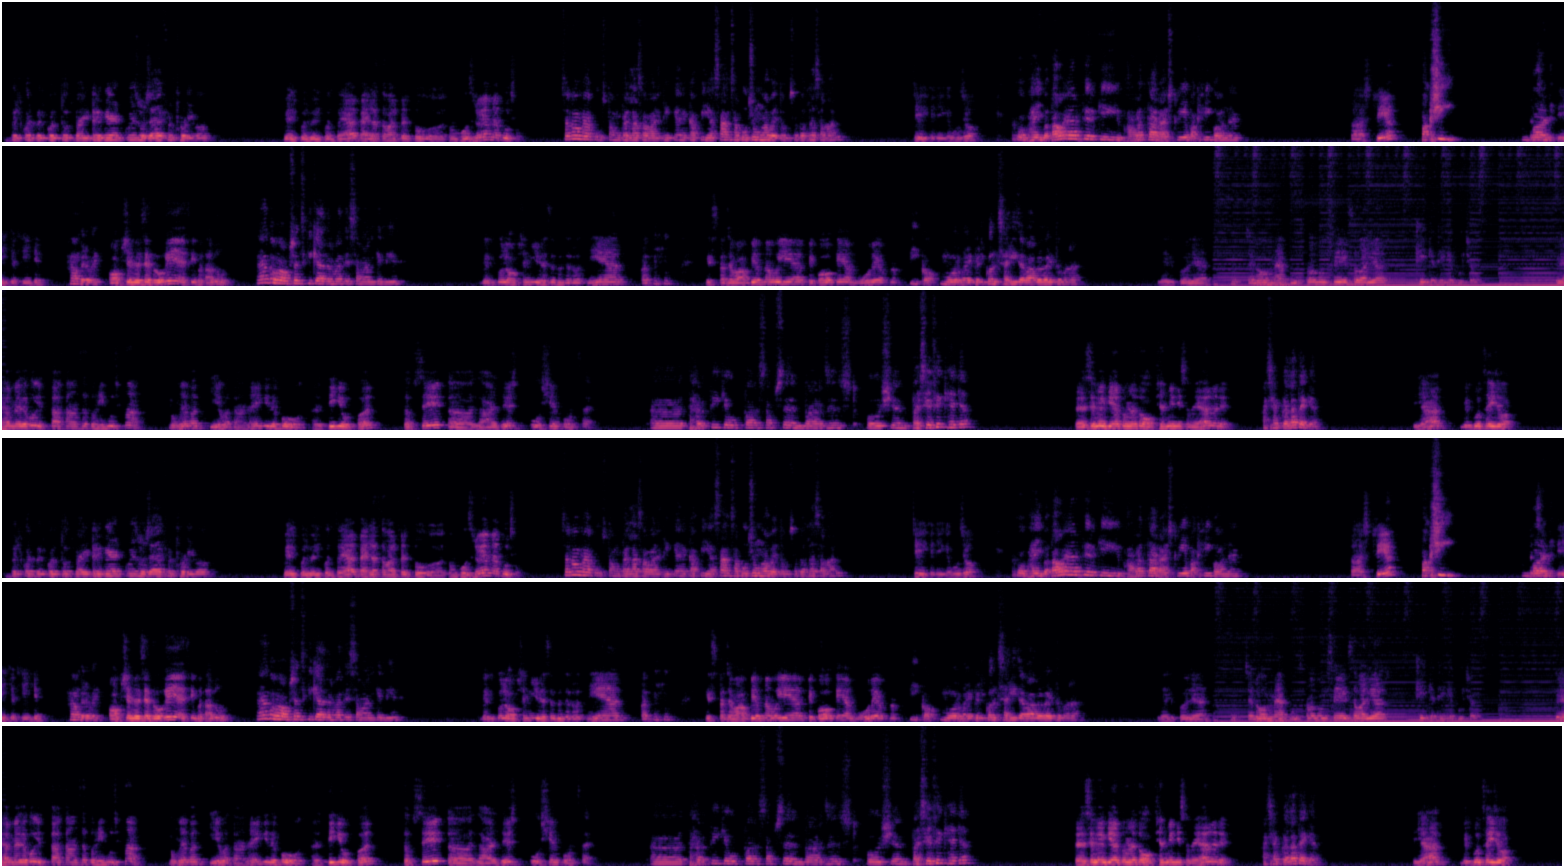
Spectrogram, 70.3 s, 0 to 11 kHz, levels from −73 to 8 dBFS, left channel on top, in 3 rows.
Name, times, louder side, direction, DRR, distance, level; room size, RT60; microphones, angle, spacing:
voice 1, 0.1-3.1 8.4-12.6 15.1-18.5 21.3-21.7 22.8-23.3 24.4-24.9 27.2-29.4 33.2-33.4 37.0-39.6 41.8-41.9 44.6-45.5 49.4-49.6 56.6-59.6 59.8-61.3 65.7-66.6, left 1 dB, ahead, -6 dB, 0.7 m, -28 dB
voice 2, 4.2-7.7 13.7-14.6 20.2-20.9 23.1-24.0 25.0-26.8 30.6-32.7 33.0-33.1 34.0-36.8 40.8-41.5 42.1-44.2 46.7-48.9 49.4-52.4 52.9-55.7 63.0-65.2 68.0-68.5 68.7-69.4, right 1 dB, 80° right, 1 dB, 0.9 m, -27 dB
sound 1, 41.6-46.9, left 2 dB, 55° left, 1.1 m, -38 dB
3.7 x 2.8 x 3.0 m, 0.32 s
head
